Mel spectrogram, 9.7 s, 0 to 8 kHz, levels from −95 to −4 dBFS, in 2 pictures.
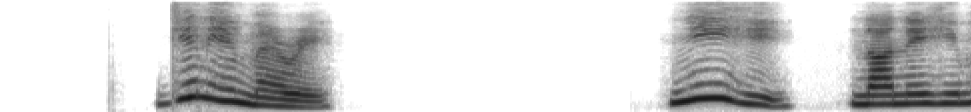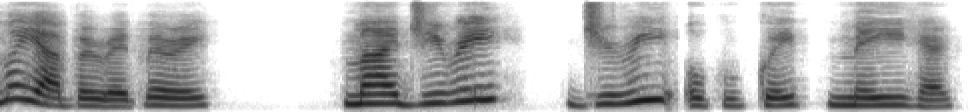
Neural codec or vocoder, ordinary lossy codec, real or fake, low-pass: codec, 16 kHz in and 24 kHz out, 0.4 kbps, LongCat-Audio-Codec, two codebook decoder; AAC, 32 kbps; fake; 7.2 kHz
